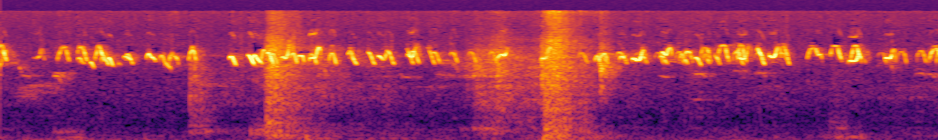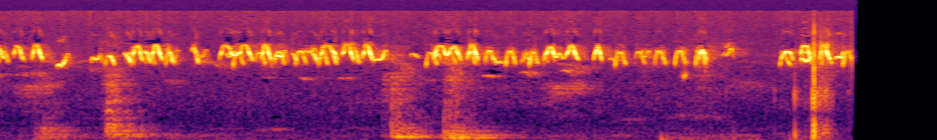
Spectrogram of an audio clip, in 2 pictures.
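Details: Silkie and Golden Sebright chicks peeping steadily together, a dense stream of high, short, rapid cheeps broken by sharp clicks and bumps of handling noise.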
